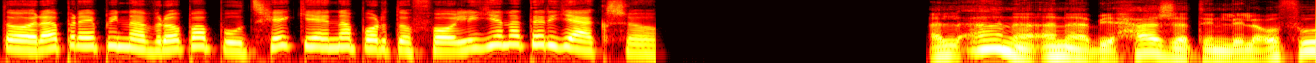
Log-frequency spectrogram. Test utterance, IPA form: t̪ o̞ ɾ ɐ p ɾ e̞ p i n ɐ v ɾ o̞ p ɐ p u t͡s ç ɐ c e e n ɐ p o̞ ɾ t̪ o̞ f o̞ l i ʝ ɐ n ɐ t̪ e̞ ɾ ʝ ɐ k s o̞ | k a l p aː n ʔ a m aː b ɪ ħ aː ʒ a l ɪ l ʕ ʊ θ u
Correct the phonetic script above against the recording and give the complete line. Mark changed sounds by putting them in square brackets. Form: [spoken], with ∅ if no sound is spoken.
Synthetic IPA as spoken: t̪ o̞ ɾ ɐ p ɾ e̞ p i n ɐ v ɾ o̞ p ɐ p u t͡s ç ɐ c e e n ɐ p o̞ ɾ t̪ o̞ f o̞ l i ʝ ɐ n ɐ t̪ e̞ ɾ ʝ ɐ k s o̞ | [ʔ] a l [ʔ] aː n ʔ a [n] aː b ɪ ħ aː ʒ a l ɪ l ʕ ʊ θ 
